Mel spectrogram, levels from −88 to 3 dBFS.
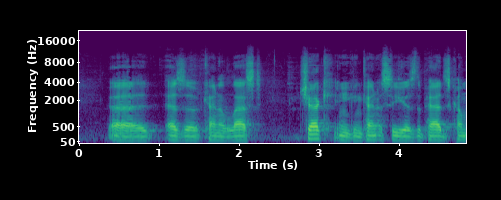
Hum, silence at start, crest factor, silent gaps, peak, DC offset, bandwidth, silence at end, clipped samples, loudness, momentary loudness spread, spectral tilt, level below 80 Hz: none; 0.4 s; 20 dB; none; -4 dBFS; under 0.1%; 13 kHz; 0 s; under 0.1%; -24 LUFS; 8 LU; -3.5 dB/octave; -68 dBFS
